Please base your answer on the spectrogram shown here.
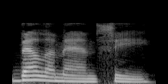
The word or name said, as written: belomancy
